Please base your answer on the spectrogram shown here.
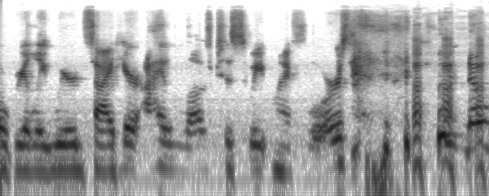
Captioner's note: laughs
